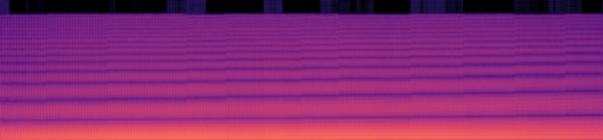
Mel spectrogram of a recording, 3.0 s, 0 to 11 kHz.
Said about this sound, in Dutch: Wat u hoort is het geluid van de landingsradar van die Huygenszonde uit 2005. Hoe hoger de piepjes en hoe dichter op elkaar, hoe dichter we bij het oppervlak zijn.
